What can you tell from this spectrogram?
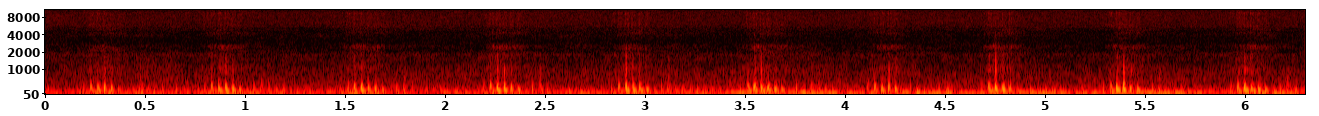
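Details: Female cat so content during cuddle time that she purrs, a deep throaty rumble in even pulses roughly every 0.65 seconds across the whole stretch, with a quiet indoor background.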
